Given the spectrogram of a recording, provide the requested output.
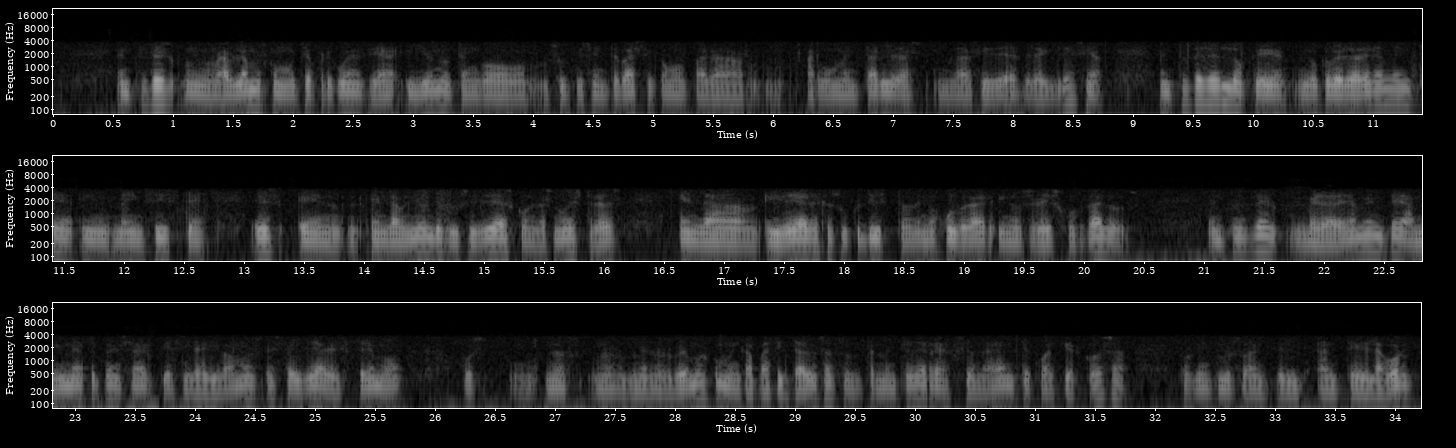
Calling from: Valencia, Valencian Community, Spain; de Valencia.

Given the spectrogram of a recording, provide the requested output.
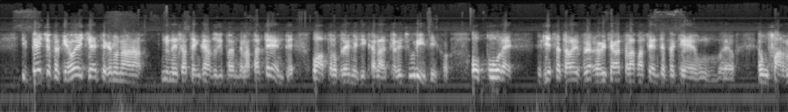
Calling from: Turin, Piedmont, Italy; Ciao, sono da Torino

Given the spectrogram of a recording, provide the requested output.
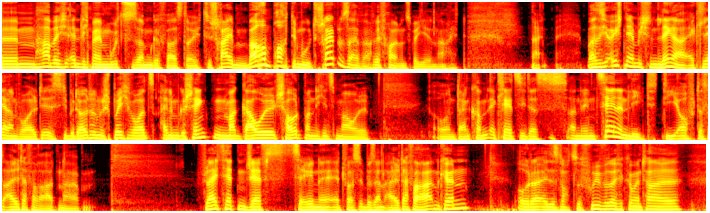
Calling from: Luxembourg; German is a second language; Auf euren Wunsch hin melde ich mich als weibliche Zuhörerin, die dann auch noch Ausländerin ist. Ich bin Luxemburgerin

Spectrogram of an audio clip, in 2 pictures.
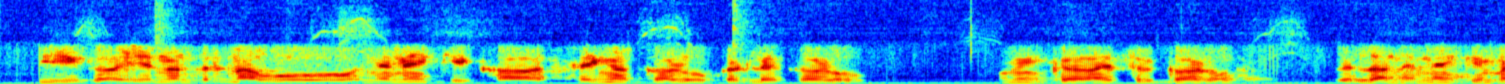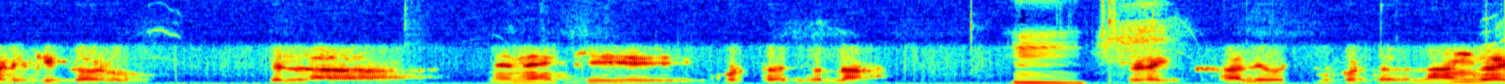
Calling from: Dharwad, Karnataka, India

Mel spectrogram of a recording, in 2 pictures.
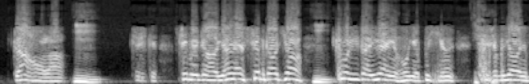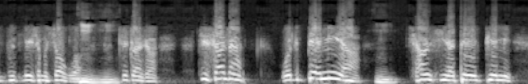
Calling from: Beijing, China; 我是北京的

